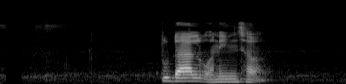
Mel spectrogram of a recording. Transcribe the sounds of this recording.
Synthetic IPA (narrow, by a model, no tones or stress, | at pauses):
ʈuɖalbʱʌnint͡sʰʌ̰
